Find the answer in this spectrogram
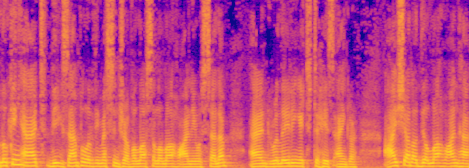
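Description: This man talks very fast in a dark, mellow tone. His pitch sits fairly high for a man, and his intonation stays fairly even. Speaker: Islamic teacher. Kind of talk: religious lecture. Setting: live class with audience.

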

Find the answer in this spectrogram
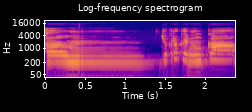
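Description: This woman speaks with a fairly high pitch. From Spain. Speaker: safari tour operator. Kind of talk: interview.

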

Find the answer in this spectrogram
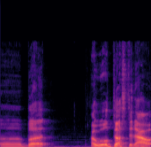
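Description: This man's tone is bright and sharp, with ordinary pitch variation. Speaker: streamer commentating fighting game matches. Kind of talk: casual live stream commentary. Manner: casual, profane, laughs a lot.

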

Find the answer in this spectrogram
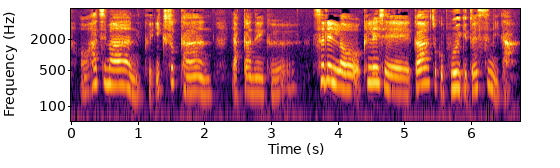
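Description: Her voice has a dark, mellow tone as this woman moves through very wide pitch swings. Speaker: book YouTuber. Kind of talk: book review monologue. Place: home room.

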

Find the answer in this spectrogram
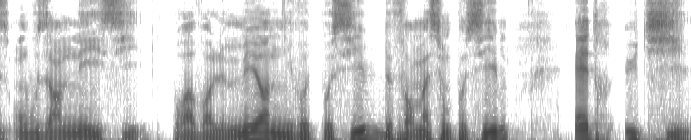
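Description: Fairly low male voice with a dark, mellow tone over a quiet background. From France, Paris suburbs (cité), born Central African Republic; France. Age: 40s. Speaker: entrepreneur, network co-founder; podcast guest. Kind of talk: casual interview. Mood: relaxed, earnest. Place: studio. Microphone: studio mic.

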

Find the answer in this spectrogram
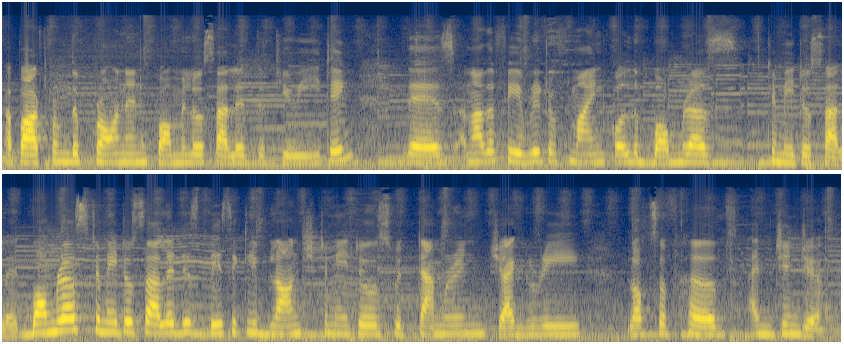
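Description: Over clear music in the background, a woman talks at a fairly quick pace with ordinary pitch variation. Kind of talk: interview answer. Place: cafe. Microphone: lapel.

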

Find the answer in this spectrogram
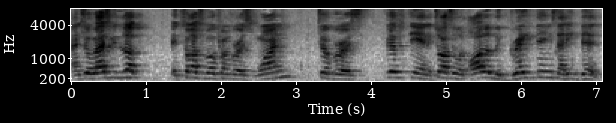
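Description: A high-pitched man speaks at a moderate pace with ordinary pitch variation. Audible room echo and light background noise are present. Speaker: speaker. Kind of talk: sermon. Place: church.

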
